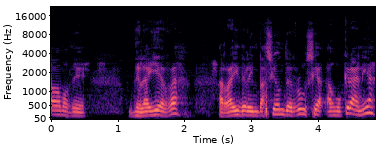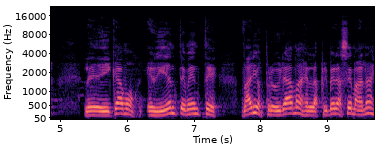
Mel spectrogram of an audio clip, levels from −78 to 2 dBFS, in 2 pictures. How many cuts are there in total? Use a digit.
0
